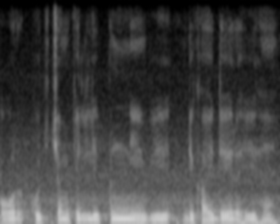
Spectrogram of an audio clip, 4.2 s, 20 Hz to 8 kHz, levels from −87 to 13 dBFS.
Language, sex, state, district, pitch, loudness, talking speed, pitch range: Hindi, male, Uttar Pradesh, Shamli, 120 Hz, -12 LUFS, 130 wpm, 120-125 Hz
